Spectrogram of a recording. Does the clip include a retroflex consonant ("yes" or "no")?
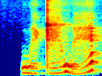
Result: yes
